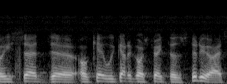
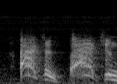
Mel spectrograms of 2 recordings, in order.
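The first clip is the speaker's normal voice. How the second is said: mock very high-pitched screamed call. Speaker recalls two people on set yelling action, retelling their screaming. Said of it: "they're screaming".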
